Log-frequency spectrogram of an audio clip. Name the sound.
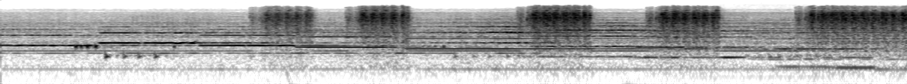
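printer printing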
